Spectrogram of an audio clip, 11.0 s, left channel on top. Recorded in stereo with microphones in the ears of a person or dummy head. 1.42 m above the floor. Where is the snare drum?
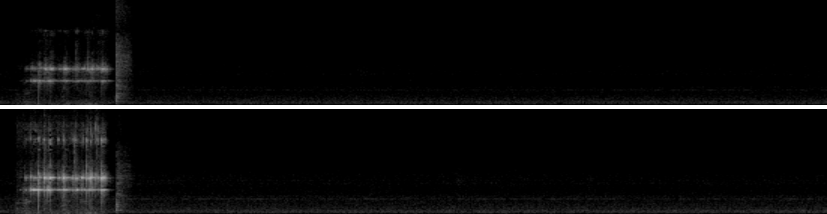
75° left (ahead or behind), 1.6 m.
